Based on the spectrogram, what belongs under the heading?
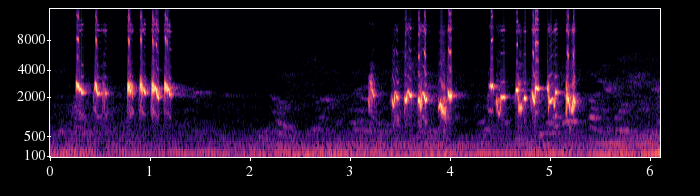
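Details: Lively yellow-vented bulbul song, 'gacor ropel' type, in three short bursts of quick, bright, bubbling notes separated by brief pauses, over low steady hum.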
